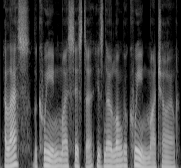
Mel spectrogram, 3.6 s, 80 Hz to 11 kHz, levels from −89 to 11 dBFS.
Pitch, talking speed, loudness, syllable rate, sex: 115 Hz, 180 wpm, -18 LUFS, 4.2 syllables/s, male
